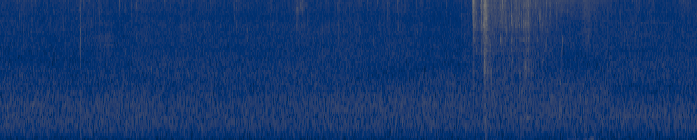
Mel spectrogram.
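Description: River current flowing, a steady even rush of water. Two short sharp clicks come about five seconds in.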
